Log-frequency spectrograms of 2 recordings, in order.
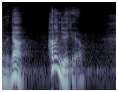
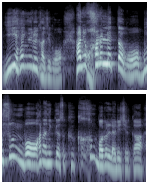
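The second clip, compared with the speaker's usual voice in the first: usual speaking voice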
